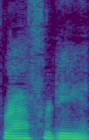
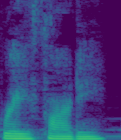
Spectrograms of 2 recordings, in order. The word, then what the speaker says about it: Rayfarty: to name my niece Rayfarty, pronounced Rafferty, not at all like Rayfarty.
